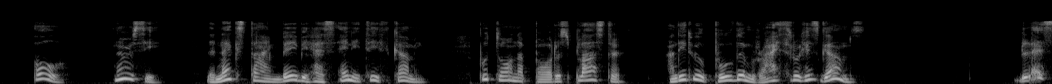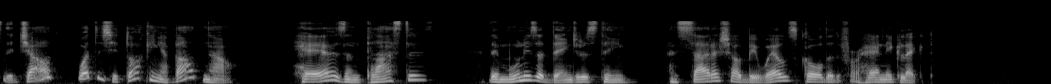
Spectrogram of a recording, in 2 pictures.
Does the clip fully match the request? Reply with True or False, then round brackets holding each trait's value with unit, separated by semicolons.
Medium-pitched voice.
True (145 Hz)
